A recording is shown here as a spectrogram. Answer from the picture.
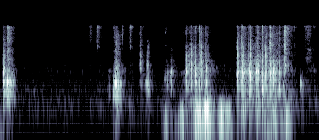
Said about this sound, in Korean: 누구야, 타자?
